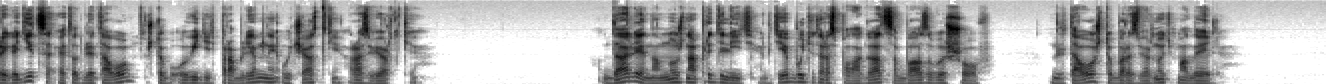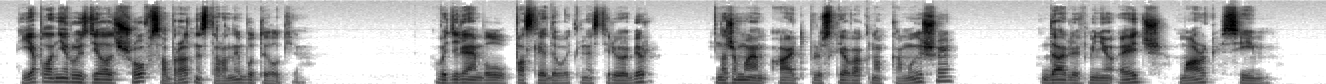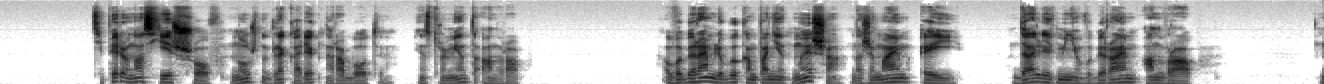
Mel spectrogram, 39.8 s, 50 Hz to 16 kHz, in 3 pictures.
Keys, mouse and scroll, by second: 20.6 alt+click, 23.2 ctrl+e, 36.5 a, 39.2 u.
